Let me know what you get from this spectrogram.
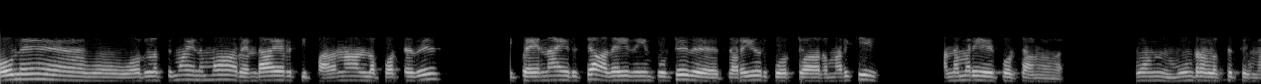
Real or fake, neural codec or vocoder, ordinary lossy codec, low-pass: real; none; none; 3.6 kHz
